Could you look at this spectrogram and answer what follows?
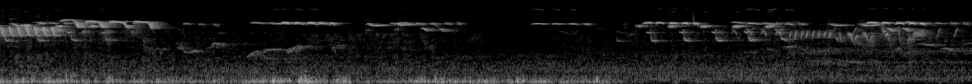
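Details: Black-throated bushtit giving rapid, very high buzzy chips in stuttering bursts, with a few lower downslurred notes; calls come in clusters about four per second, low rumble fading after six seconds.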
